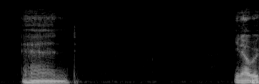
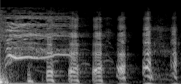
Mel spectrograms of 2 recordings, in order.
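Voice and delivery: high burst of laughter. Real, not acted. Host laughing at his own story, high burst. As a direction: let out a high cackle at yourself.

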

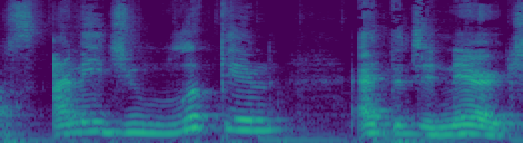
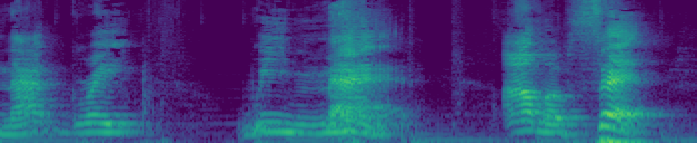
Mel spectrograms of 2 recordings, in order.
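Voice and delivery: mock upset; 7 dB louder, slower than usual. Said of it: "we gonna be in here saying".

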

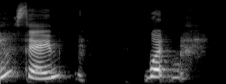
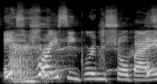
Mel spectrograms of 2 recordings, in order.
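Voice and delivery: Tracy Grimshaw impression; 3 semitones lower, 5 dB louder, slower than usual. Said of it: "pretend to be someone from Channel nine".

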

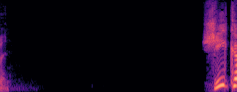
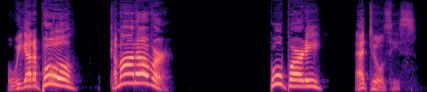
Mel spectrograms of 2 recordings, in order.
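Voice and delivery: much higher and louder, calling out; excited invitation; 8 semitones higher, 7 dB louder than usual. Real, not acted. Host inviting listeners to the pool party, excited call.

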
